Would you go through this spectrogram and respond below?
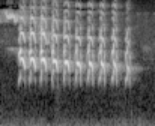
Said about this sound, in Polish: Dzięcioła zielonego często można usłyszeć, nawet jeśli go nie widać. W niektórych częściach kraju dźwięk wydawanego przez niego głosu, który przypomina donośny śmiech, nadał mu angielską nazwę yaffle.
